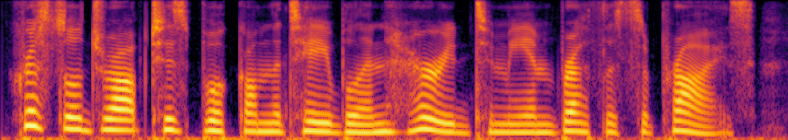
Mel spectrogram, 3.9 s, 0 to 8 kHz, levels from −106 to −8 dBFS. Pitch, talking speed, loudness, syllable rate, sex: 190 Hz, 215 wpm, -18 LUFS, 5.6 syllables/s, female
